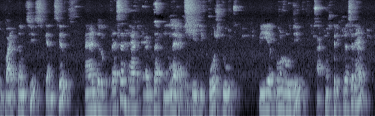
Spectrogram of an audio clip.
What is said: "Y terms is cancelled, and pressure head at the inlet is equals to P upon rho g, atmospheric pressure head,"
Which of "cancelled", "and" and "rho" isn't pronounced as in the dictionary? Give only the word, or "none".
cancelled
